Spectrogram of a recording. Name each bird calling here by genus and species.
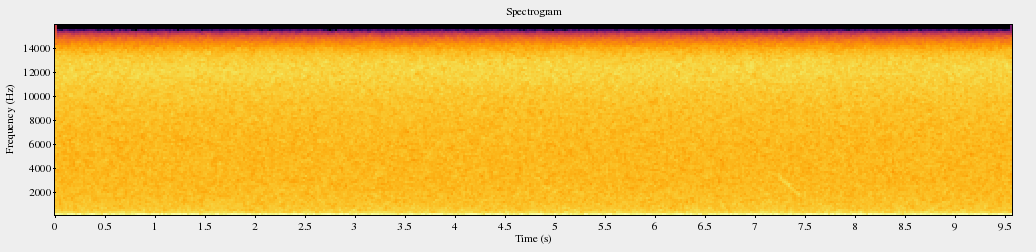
Alauda arvensis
